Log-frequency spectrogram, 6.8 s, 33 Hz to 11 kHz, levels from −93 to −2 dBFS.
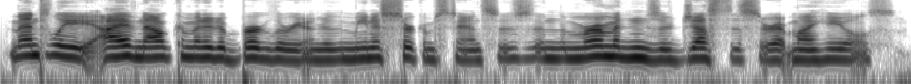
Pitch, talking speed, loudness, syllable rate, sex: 195 Hz, 175 wpm, -19 LUFS, 5.4 syllables/s, female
